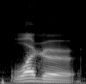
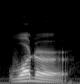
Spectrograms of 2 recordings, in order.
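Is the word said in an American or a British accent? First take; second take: American; American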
